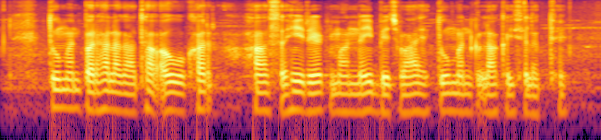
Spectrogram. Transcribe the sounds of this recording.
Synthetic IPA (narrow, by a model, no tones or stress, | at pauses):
t̪umənpəɾɦələɡat̪ʰaʔə̰uokʰəɾhəsəɦiɾeʈmənəjbet͡ʃʋaet̪umənləkəjseləɡ̚t̪ʰe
